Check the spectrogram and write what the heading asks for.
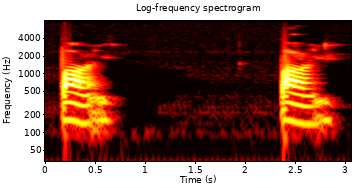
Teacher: you either gather up the back of the tongue or you turn up the front of the tongue while making the R sound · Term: rhotic vowels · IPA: /barn/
